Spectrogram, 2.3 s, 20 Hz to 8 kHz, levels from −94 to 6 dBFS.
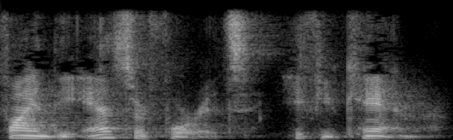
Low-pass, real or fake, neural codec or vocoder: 7.2 kHz; real; none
